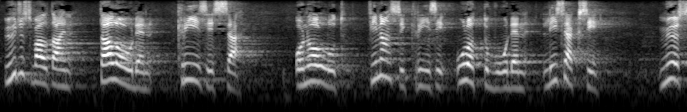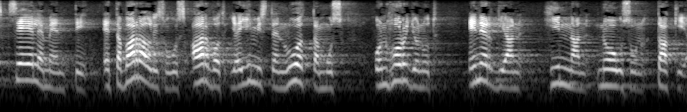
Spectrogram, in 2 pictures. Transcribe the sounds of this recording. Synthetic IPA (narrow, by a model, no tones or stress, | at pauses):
yhdysʋɑlˠt̪ɑint̪ɑlo̞wde̞nkriːsisːæ | ono̞lːut̪finɑnsːikriːsiulo̞t̪ːuʋuːde̞nlisæksi | myøsse̞ele̞me̞nt̪ːiet̪ːæʋɑrɑlːisuːsɑrʋo̞t̪jɑiçmist̪e̞nluo̞t̪ːɑmus | onɦo̞rjunut̪ | e̞ne̞rɡiɑnhinːɑnːo̞wsunt̪ɑkiɑ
